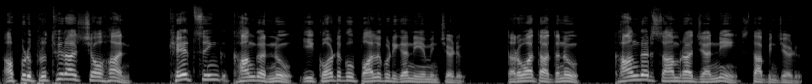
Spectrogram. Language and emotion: Telugu, neutral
